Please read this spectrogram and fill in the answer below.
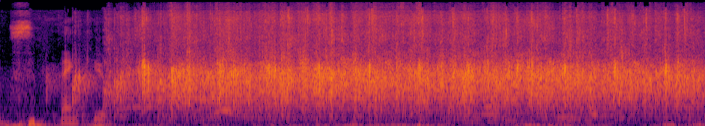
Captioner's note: applause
